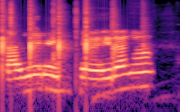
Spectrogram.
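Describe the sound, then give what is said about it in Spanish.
A quick burst of hand clapping, sharp irregular smacks landing over a sustained, tonal vocal sound that holds steady before stopping abruptly. “Aplaudimos todo acá.”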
